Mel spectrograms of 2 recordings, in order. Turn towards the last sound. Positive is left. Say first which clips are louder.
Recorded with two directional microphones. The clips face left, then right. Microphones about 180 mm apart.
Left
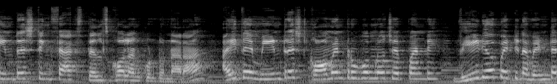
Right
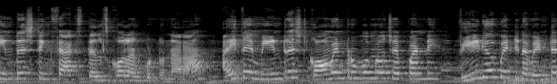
# left 4 dB
turn(degrees=40)  # may be behind; listen again after turning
